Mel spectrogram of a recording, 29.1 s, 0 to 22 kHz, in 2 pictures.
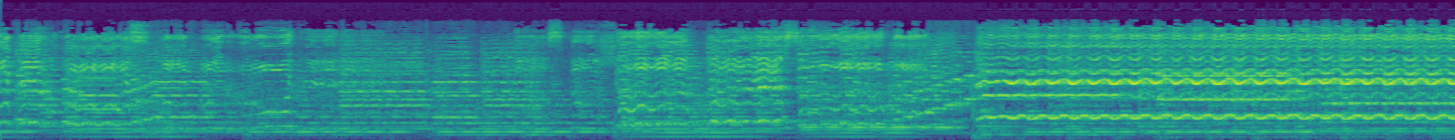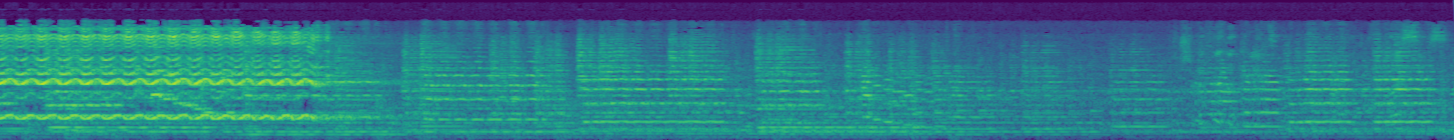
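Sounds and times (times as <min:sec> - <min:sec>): operatic soprano singing: 0:00.0 - 0:21.2
flute: 0:00.0 - 0:29.0
string quartet playing: 0:00.0 - 0:29.0.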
